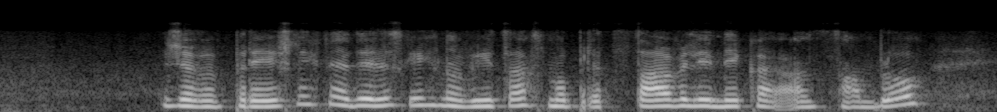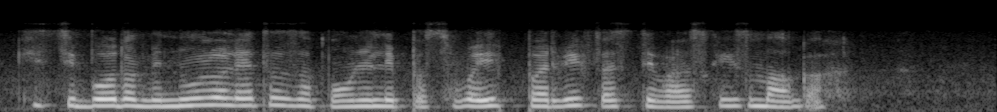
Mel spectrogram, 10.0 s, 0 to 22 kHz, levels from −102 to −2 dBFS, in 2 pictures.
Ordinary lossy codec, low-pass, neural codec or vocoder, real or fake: Opus, 16 kbps; 7.2 kHz; none; real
